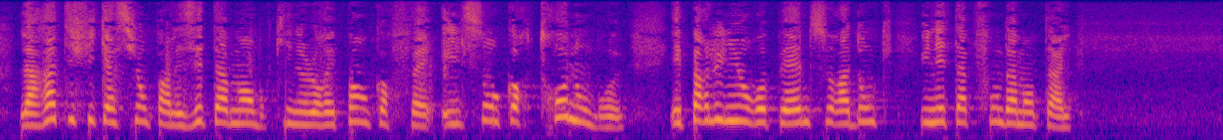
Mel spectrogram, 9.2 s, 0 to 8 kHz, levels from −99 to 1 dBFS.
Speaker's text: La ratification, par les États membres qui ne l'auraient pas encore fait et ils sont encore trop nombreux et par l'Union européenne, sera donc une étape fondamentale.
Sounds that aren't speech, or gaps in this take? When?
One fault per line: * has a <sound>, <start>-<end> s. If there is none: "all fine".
all fine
